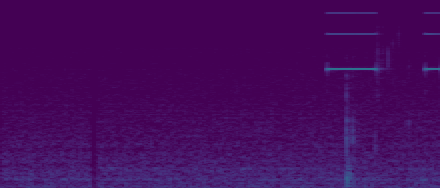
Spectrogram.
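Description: Polaroid Cube action camera's power-on beep: after a few seconds of near silence, one steady high-pitched electronic tone of about half a second sounds near the end. It is the sign that the camera now powers up on its replacement lithium polymer battery.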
